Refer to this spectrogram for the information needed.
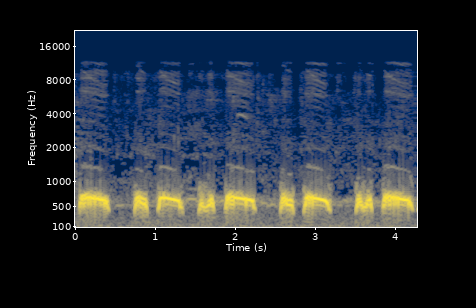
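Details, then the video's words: Spotted dove song: low, soft hooting coos, short notes alternating with longer drawn-out ones that fall slightly at the end, about nine notes in four seconds, against a quiet background. "Very Good Dove Singing 😱❤️ លលកម៉ាលេសម្លេងល្អណាស់"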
